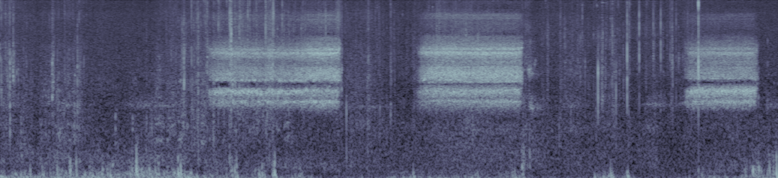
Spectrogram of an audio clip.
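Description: Footsteps crunching and rustling over stony, scrubby ground, followed by three high buzzing bursts of about a second and a half each.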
